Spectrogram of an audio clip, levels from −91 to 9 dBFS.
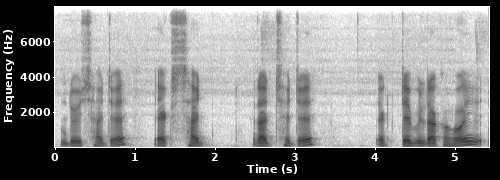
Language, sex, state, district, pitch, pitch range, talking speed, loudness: Bengali, male, Tripura, Unakoti, 120 Hz, 115-130 Hz, 145 wpm, -20 LUFS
